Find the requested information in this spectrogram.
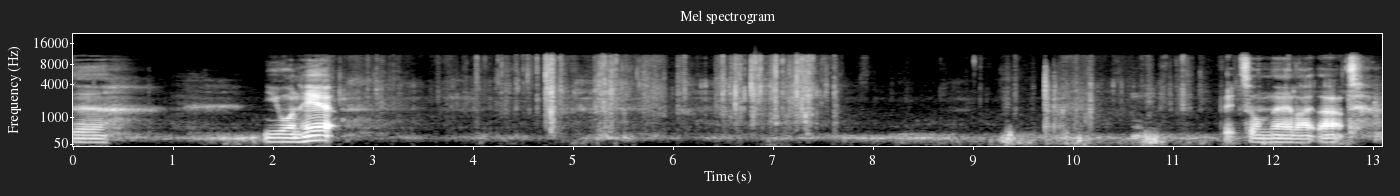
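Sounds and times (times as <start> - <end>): plastic packet crinkling: 2.5 - 7.7, 9.7 - 12.8.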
